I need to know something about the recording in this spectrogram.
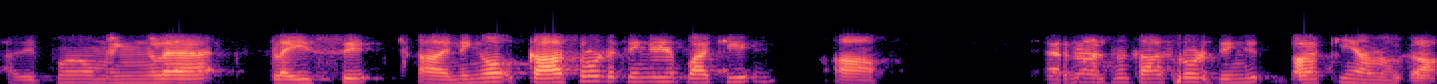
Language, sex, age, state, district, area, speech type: Malayalam, male, 18-30, Kerala, Kasaragod, urban, conversation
